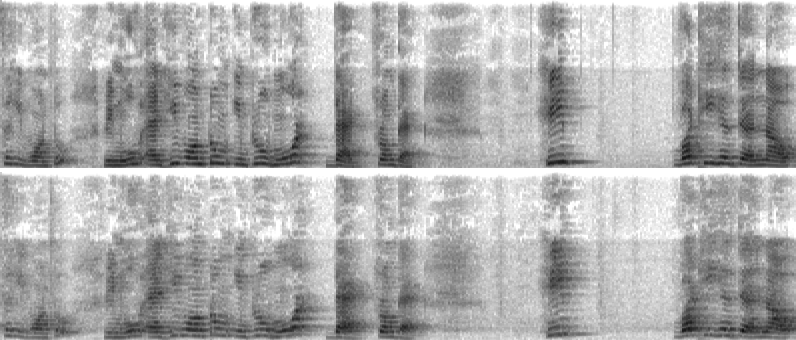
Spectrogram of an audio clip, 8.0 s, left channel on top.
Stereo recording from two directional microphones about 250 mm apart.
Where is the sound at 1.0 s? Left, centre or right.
Left.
